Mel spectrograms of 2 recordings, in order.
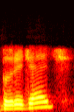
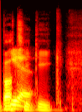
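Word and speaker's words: Buttigieg: just for future reference oh Pete Buddha jedge Buddha jedge thank you I think I called him buty geek which is not that's not helpful at all thank you for not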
